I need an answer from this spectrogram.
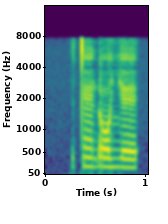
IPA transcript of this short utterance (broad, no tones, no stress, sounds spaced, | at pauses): t ɛ̃ ɗ ɔ ʎ ɛ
